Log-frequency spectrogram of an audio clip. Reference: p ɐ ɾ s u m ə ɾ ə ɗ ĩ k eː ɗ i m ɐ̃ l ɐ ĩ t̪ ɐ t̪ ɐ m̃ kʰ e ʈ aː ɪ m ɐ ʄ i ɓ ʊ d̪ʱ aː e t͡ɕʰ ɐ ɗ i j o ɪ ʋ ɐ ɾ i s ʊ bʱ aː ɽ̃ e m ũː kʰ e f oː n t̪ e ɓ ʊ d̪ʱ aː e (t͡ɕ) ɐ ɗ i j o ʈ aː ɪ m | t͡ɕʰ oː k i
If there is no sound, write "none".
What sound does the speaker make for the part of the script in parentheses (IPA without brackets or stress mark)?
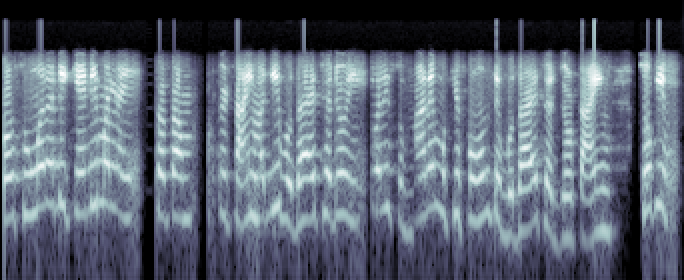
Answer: t͡ɕʰ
